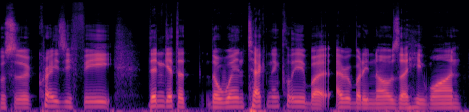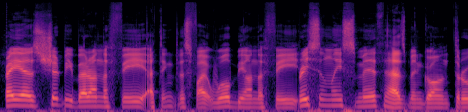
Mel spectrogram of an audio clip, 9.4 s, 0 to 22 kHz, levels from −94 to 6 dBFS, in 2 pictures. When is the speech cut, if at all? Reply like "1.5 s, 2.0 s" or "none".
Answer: none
